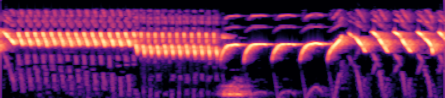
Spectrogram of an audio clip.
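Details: Belgian canary singing nonstop to train young canaries; rapid high trill drops to a lower trill, then slower rising whistled notes and falling notes, with a brief low thump.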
